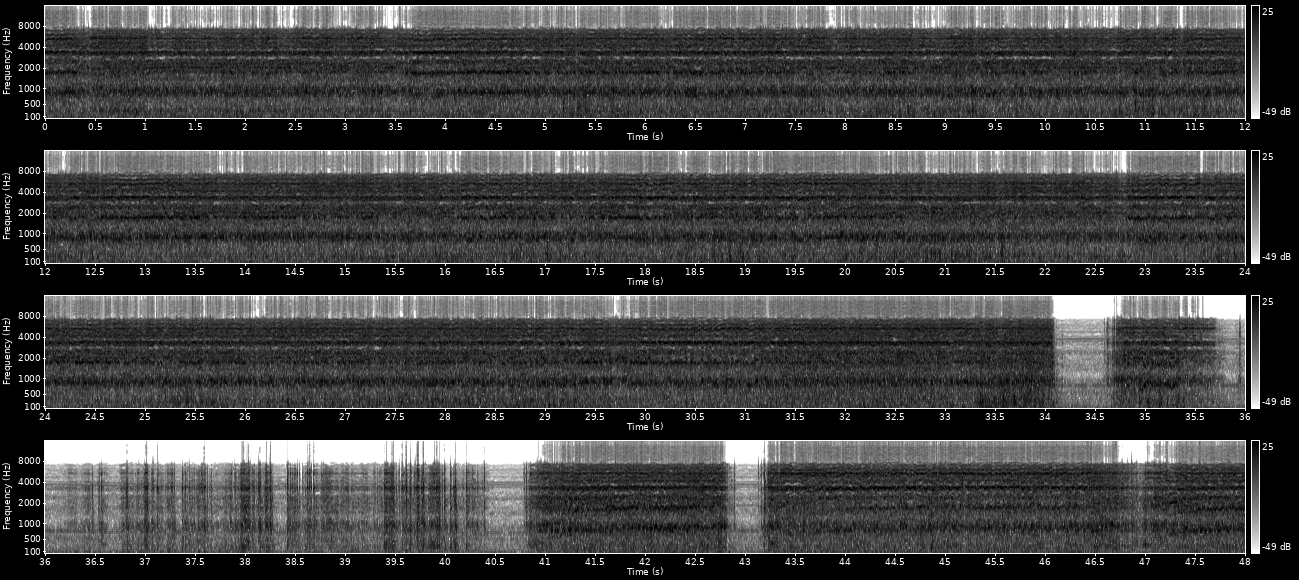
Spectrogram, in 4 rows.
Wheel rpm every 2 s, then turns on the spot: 220, 230, 230, 230, 230, 230, 230, 230, 230, 230, 230, 230, 230, 230, 230, 220, 210, 80, 20, 20, 80, 140, 210, 150.
36-40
